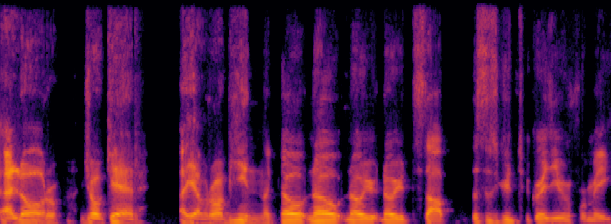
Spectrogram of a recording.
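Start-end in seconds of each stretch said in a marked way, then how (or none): 0.0-2.6 put-on French accent, slow. Retelling a comic scene, the speaker voices Robin greeting the Joker in a French Robin voice. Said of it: "it's French Robin".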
